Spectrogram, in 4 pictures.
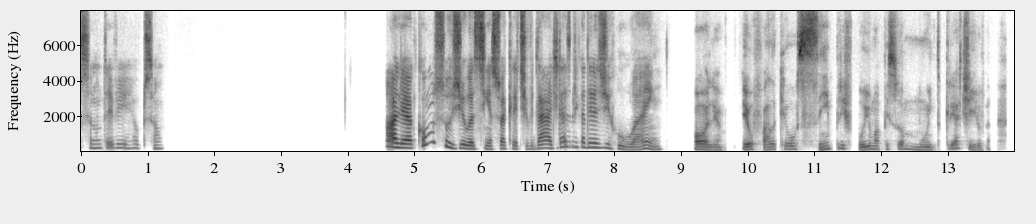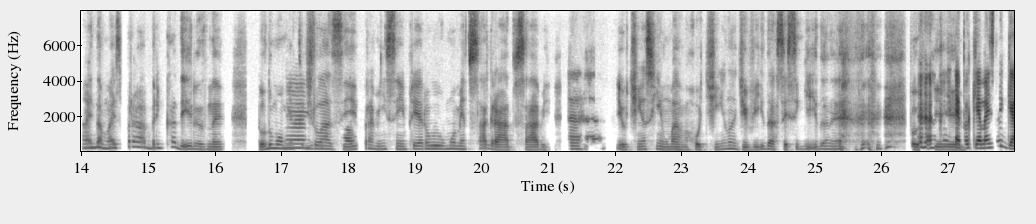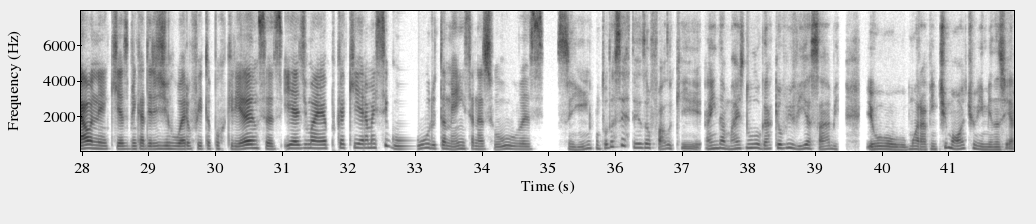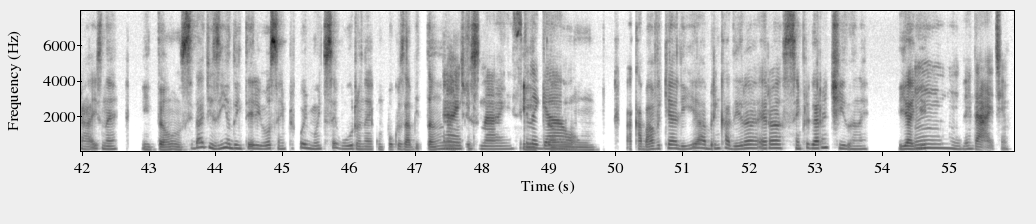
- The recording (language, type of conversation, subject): Portuguese, podcast, Como a sua criatividade aparecia nas brincadeiras de rua?
- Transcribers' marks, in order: tapping; static; other background noise; distorted speech; chuckle; laugh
